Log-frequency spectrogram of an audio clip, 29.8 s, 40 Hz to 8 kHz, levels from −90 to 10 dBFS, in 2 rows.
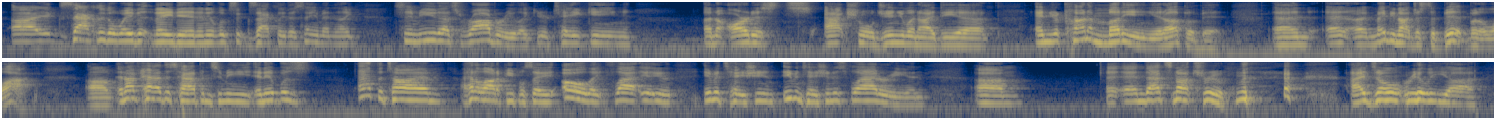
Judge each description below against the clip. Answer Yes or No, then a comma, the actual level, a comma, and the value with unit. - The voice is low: No, medium, 180 Hz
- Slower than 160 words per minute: No, average, 175 wpm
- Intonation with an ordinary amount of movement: No, wide, 5.7 semitones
